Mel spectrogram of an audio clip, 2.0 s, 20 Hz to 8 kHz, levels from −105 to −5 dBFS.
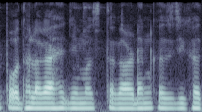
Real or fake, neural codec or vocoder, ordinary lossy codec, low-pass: real; none; none; 7.2 kHz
